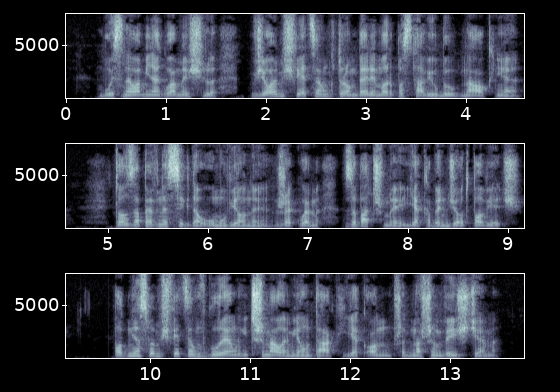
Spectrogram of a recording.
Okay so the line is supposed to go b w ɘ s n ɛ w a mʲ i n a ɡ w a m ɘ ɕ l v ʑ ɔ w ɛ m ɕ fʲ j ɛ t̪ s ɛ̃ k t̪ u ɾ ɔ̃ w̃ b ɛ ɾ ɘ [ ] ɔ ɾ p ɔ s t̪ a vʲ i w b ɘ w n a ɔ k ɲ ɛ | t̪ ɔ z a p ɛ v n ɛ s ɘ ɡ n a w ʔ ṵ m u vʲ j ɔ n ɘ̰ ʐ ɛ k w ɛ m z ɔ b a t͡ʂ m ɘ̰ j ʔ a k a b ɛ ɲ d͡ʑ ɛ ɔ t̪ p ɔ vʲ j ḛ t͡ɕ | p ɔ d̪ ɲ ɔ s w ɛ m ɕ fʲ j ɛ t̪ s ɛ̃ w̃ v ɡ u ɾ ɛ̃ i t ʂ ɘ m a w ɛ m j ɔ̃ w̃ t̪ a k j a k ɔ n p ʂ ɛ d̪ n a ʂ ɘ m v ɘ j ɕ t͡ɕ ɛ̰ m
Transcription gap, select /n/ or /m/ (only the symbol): m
